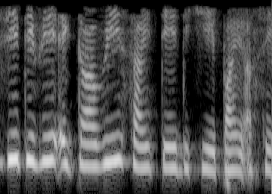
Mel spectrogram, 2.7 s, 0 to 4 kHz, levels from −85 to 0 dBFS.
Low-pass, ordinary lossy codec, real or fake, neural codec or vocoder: 3.6 kHz; MP3, 24 kbps; fake; codec, 16 kHz, 16 kbps, FreqCodec, smaller model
